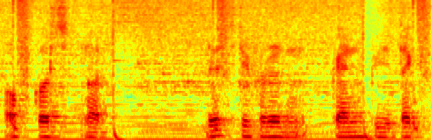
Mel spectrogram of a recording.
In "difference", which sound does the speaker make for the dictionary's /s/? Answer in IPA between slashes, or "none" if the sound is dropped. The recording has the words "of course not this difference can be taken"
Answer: none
